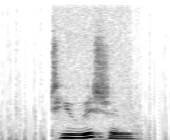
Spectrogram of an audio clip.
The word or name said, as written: tuition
